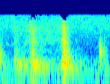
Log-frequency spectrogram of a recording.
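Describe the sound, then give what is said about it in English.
Sliding glass doors to a balcony rumble open in a few rough, scraping pushes, with a louder grinding surge midway and a short knock as they stop. Fairly quiet, no voices. “Let me get these sliding glass doors.”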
